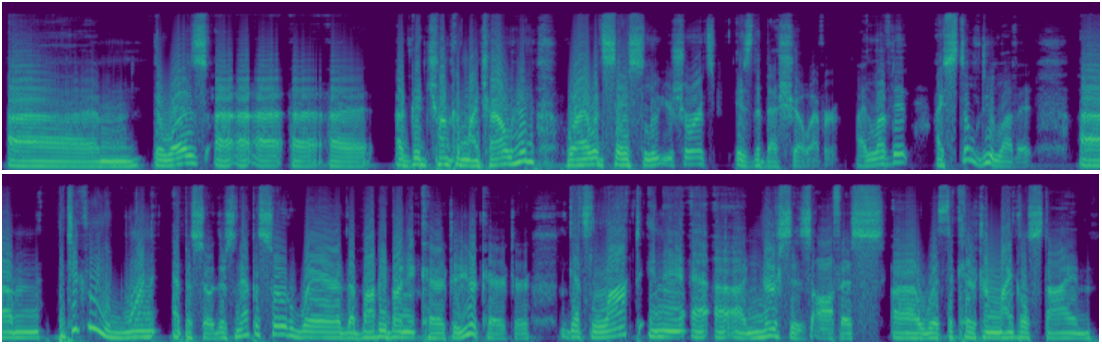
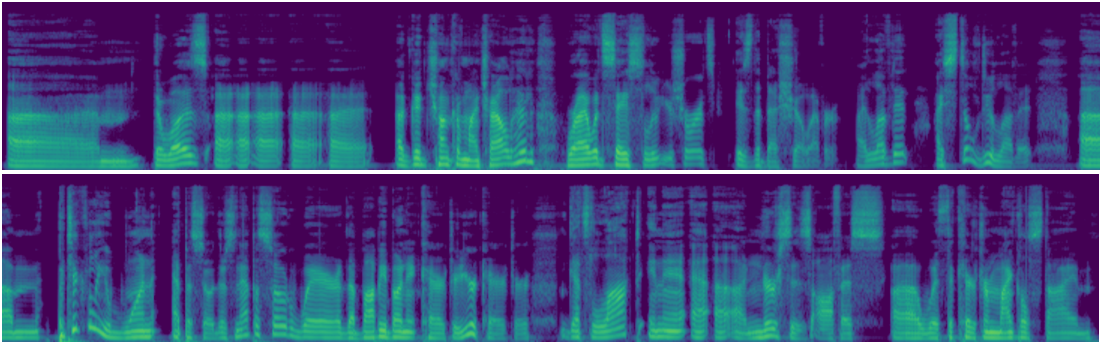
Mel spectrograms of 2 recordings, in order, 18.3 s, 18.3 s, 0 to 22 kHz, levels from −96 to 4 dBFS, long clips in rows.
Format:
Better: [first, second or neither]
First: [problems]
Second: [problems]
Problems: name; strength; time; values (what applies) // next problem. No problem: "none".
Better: second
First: distortion; heavy; 6 dB below the speech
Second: none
